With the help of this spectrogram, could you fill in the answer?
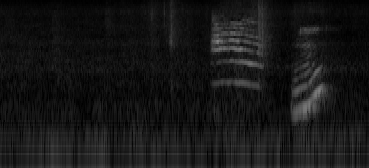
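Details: House cat conversing with its owner indoors. A woman's voice asks a question, answered at once by a single short, upward-sliding meow.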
